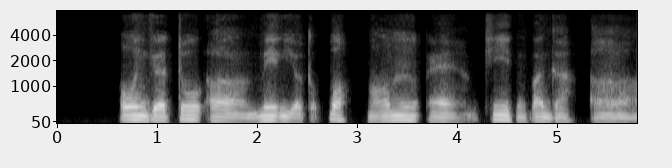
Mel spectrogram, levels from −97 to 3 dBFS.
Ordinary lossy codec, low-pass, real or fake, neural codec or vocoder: AAC, 48 kbps; 7.2 kHz; fake; codec, 16 kHz, 1.1 kbps, Voila-Tokenizer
